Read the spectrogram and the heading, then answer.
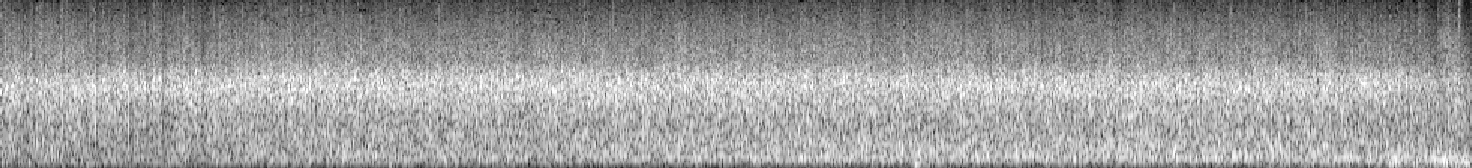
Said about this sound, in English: Let's give them a big round of applause as well.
